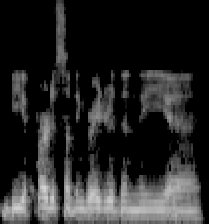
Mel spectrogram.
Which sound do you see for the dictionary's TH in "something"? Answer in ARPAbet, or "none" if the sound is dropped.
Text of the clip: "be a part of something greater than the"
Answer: TH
